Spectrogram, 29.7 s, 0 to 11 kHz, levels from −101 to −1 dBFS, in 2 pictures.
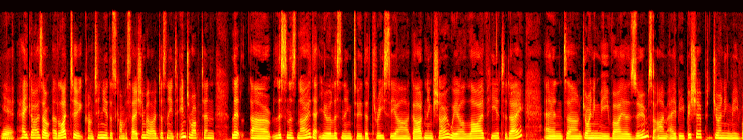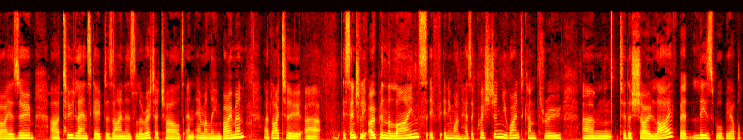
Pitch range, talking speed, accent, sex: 175-205 Hz, 170 wpm, Australian, female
